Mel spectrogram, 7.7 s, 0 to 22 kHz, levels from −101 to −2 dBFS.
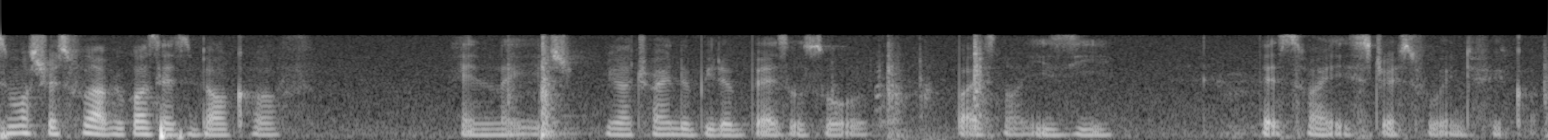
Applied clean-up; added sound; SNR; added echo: none; Microwave oven; 12 dB; none.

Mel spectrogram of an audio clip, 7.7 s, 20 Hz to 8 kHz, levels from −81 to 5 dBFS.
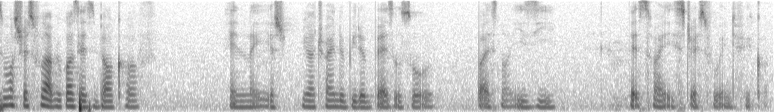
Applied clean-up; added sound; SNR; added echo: none; none; none; none.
